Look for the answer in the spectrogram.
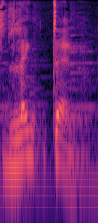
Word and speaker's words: LinkedIn: The second one is LinkedIn. LinkedIn. It comes from linked, L-I-N-K-E-D, linked, 有个 T 音在这里，其实 L-I-N-K-E-D, 个 E-D 是个 T 音，那扔埋个 N 就会读成 LinkedIn, LinkedIn, LinkedIn, OK? 就不是 LinkedIn。那么第三个就是 WhatsApp, 不是 WhatApps, but WhatsApp, WhatsApp, WhatsApp, 扔埋的 WhatTS, 扔埋个 App 就变成 WhatsApp。所以讲到最后一次 ,Uber, LinkedIn and WhatsApp。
